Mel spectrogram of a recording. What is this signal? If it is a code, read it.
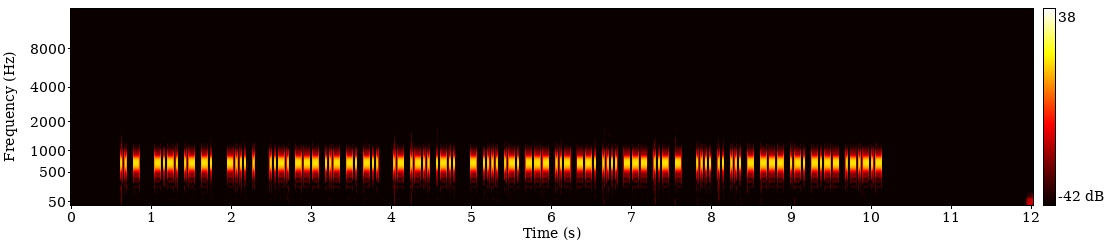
Morse code, heard as a keyed tone, about 42 wpm, 700 Hz. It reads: IT CAN BE FOUND ALL THROUGHOUT HISTORY.
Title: Sentences from Top 1000 Words - Review Part 5 - 45wpm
